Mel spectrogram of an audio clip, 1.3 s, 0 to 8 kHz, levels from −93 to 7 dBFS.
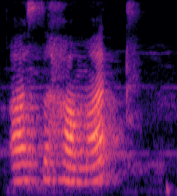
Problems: none marked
